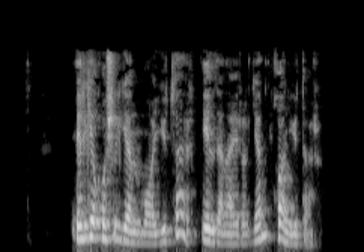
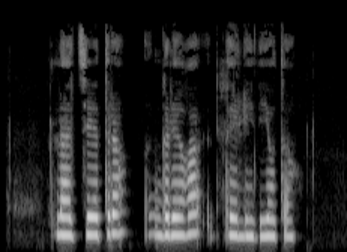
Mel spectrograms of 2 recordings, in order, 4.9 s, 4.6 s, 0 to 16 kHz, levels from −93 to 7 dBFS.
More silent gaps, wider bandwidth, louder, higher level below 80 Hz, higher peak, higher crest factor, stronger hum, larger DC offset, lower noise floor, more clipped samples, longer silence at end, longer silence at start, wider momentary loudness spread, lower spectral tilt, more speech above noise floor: neither; second, 7.8 kHz vs 10.5 kHz; about the same, -18 LUFS vs -20 LUFS; first, -60 dBFS vs -74 dBFS; about the same, -2 dBFS vs -4 dBFS; about the same, 18 dB vs 16 dB; neither; neither; first, under -90 dBFS vs -65 dBFS; neither; about the same, 0.65 s vs 0.75 s; first, 0.95 s vs 0.75 s; second, 10 LU vs 13 LU; about the same, -4.5 dB/octave vs -5 dB/octave; first, over 72 dB vs 46 dB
